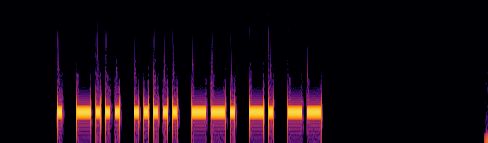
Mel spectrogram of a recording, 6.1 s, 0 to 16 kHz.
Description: Morse code, heard as a keyed tone, about 21 wpm, 700 Hz. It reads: EB5GNM
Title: DXCC-100 Call Signs - 6 Characters - 20wpm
